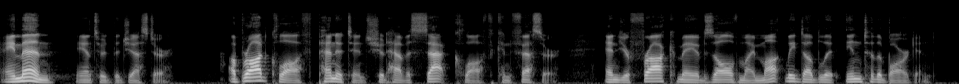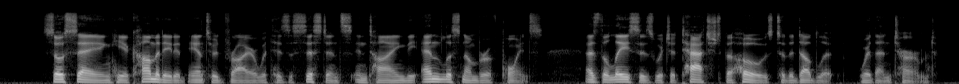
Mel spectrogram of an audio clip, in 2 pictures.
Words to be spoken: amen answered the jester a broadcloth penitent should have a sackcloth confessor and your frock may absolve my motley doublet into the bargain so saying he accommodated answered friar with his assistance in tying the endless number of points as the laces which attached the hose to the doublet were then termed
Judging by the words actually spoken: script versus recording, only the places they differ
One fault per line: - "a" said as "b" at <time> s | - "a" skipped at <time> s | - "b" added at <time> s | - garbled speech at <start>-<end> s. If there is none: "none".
none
